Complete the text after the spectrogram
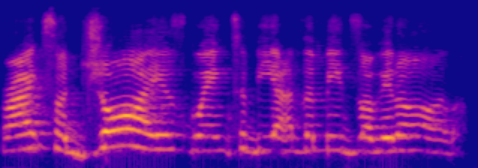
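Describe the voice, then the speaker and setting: Woman doing a motivational coaching talk, highish voice, emphatic, keeps checking you're following. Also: normal speed, bright, forceful tone. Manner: emphatic, often checks in with "right?".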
